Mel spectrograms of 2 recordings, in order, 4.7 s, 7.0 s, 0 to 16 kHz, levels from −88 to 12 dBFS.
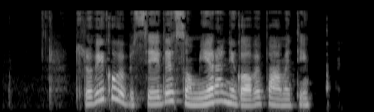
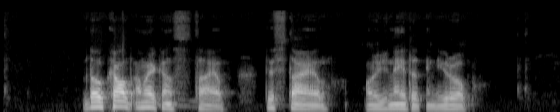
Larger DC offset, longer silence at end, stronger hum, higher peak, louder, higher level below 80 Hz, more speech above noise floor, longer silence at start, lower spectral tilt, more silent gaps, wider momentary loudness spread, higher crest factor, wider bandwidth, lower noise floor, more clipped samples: neither; second, 0.8 s vs 1.2 s; neither; about the same, -4 dBFS vs -2 dBFS; about the same, -21 LUFS vs -21 LUFS; second, -70 dBFS vs -42 dBFS; about the same, 55 dB vs 54 dB; second, 0.6 s vs 1.05 s; second, -4.5 dB/octave vs -9 dB/octave; neither; about the same, 13 LU vs 14 LU; about the same, 20 dB vs 20 dB; about the same, 11.5 kHz vs 11.5 kHz; about the same, -76 dBFS vs -74 dBFS; neither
